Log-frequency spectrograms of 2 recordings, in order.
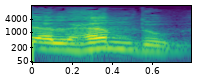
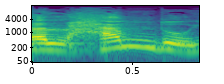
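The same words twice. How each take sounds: First: The h is a plain light breathy h. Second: The h is made deep in the throat. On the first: The speaker calls it wrong. "you don't say" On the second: The speaker calls it right. "So you say"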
